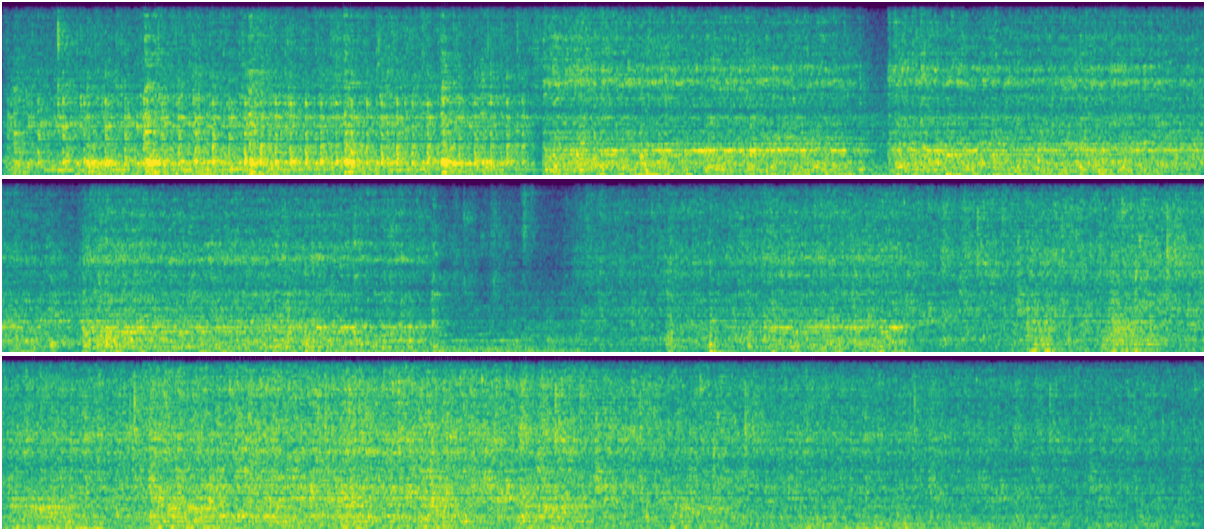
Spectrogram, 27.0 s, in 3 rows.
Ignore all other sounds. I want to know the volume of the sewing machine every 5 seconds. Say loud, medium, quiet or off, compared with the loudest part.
loud, loud, medium, medium, medium, quiet.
